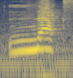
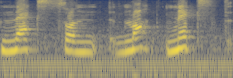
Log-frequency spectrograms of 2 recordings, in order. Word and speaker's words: next: I'll meet my friends next Sunday, not next Sunday. So I skip the T, and the last letter I pronounce in next is the X.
